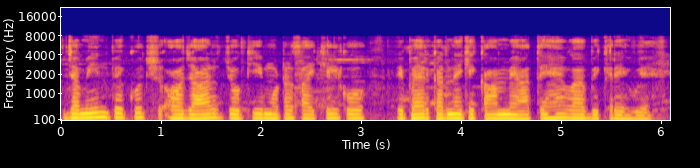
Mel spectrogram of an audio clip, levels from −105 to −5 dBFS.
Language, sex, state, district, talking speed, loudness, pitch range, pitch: Hindi, male, Uttar Pradesh, Lalitpur, 185 wpm, -16 LUFS, 130-140 Hz, 135 Hz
